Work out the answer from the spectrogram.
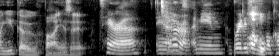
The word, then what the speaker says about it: Tara: Tara. Yeah, but in England, we usually pronounce this name a little differently to how you would pronounce, for example, Sarah.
